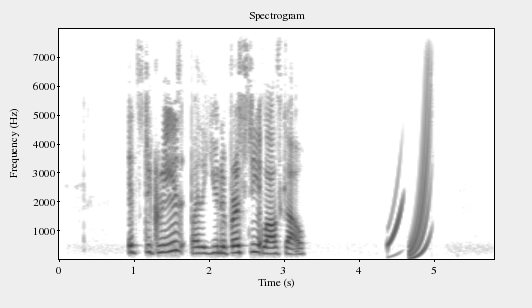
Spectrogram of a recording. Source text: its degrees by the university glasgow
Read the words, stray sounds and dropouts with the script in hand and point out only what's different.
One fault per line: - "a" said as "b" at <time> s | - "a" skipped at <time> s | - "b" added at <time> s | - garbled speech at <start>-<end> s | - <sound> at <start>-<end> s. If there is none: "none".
- chirp at 4.4-5.0 s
